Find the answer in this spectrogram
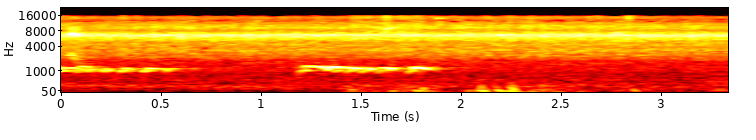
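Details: A zebra dove (perkutut lokal) sings at a contest in Grabag, Magelang, Indonesia. Two quavering coo phrases follow each other closely, the second longer and rippling, over constant hiss and low crowd-like rumble.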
